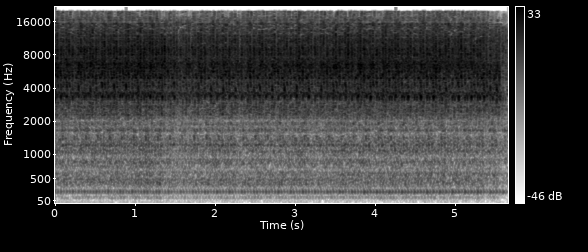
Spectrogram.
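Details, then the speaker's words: 2006 Toyota Corolla 16-valve at idle with a fast light ticking that changes after a quick throttle blip; belt recently replaced, owner suspects intake manifold or exhaust; source unknown. "hey everybody it's Rob NASCAR 88 again here doing a video with my 06 Corolla 16 valve I'm getting this weird noise and I don't know where it's coming from"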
